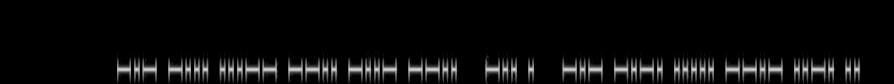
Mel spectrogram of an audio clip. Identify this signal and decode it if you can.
Morse code, heard as a keyed tone, about 28 wpm, 700 Hz. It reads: KB3ZXZ DE KC5QFI
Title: USA Callsign DE Callsign - 6 Characters - 28wpm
